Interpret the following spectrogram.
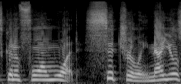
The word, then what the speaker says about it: citrulline: it's gonna form what citrulline now you'll say how does seats help me with citrulline just pronounce seats and does it not sound like seat Raeleen citrulline seat Raeleen so that is far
